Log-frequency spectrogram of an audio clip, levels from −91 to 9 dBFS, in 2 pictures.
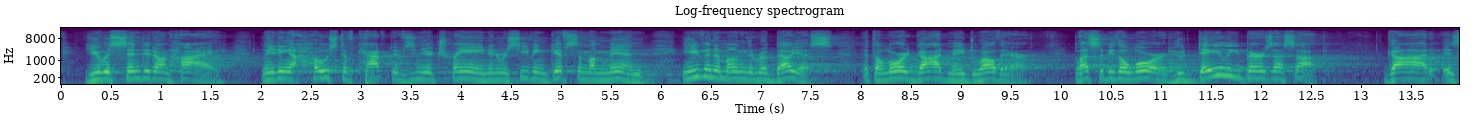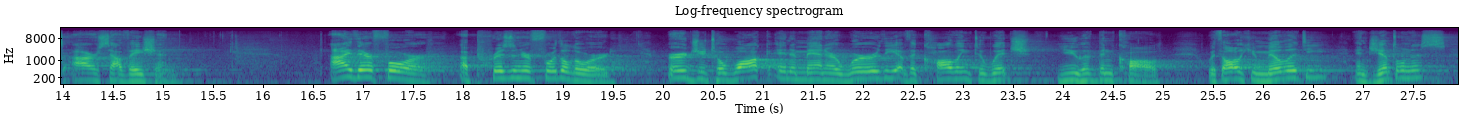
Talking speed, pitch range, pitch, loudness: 150 wpm, 155-185 Hz, 170 Hz, -23 LUFS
